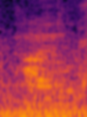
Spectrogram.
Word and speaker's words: Pyle: Pyle.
